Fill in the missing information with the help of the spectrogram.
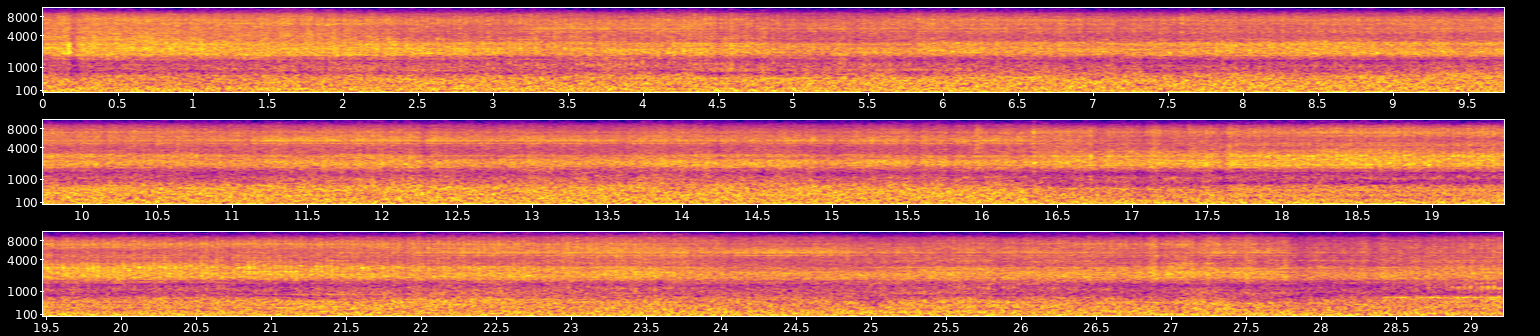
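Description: Go-kart engine running at racing speed, mixed with heavy wind rush on the onboard camera's microphone, as a steady, loud noise.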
